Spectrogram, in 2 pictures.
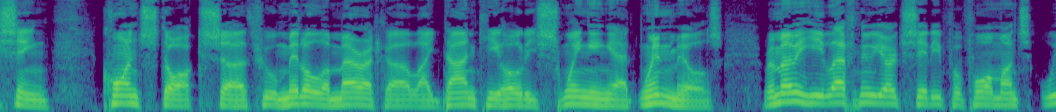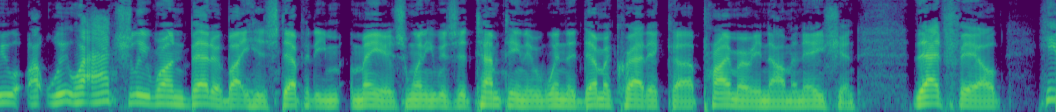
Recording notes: open up the phones for anything and everything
